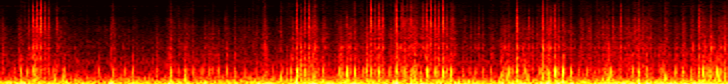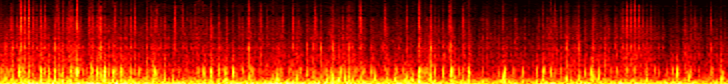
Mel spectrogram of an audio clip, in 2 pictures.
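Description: Car driving along a rough street, heard from inside the cabin: a steady low engine and road rumble with frequent rattles and knocks.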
